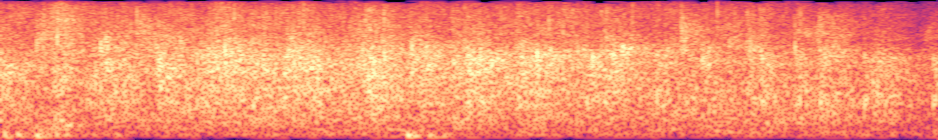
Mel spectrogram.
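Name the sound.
audience applause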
